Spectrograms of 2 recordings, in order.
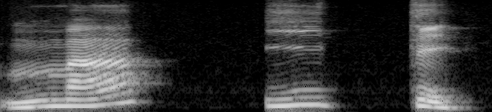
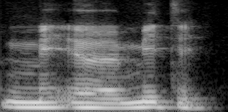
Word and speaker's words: Maite: So ma, ite, maite, and not mete.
